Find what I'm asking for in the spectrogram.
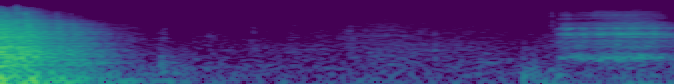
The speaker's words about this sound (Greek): Κλείσε το παράθυρο.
